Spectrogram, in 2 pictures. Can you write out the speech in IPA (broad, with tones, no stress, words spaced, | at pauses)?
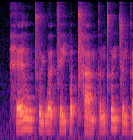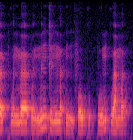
hɛː˨˥ luː˧t̪ʰɵ˨ɥ wœː˨t̚se˨˥jpɐ˨˥p̚ t͡sʰaː˨˩mkɐ˨˥ŋt̪ʰɵ˥n t͡sɵ˨nkœː˧p̚ kʷɐ˧nmœː˧ pɵ˨˩n mɪ˥ŋkɪ˨˧ŋ n̪ɐ˧t̚ŋɪ˨˩ŋ fo˨˧wkʷɐ˨˥k̚ puː˨˥mkʷaː˨ mɐ˨p̚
